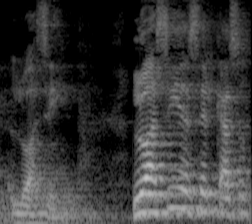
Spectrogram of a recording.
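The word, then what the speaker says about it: Loisy: ella era su apellido como es un nombre francés entonces tenemos que pronunciar lo no así g l eau y latina s y lo así lo así es el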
